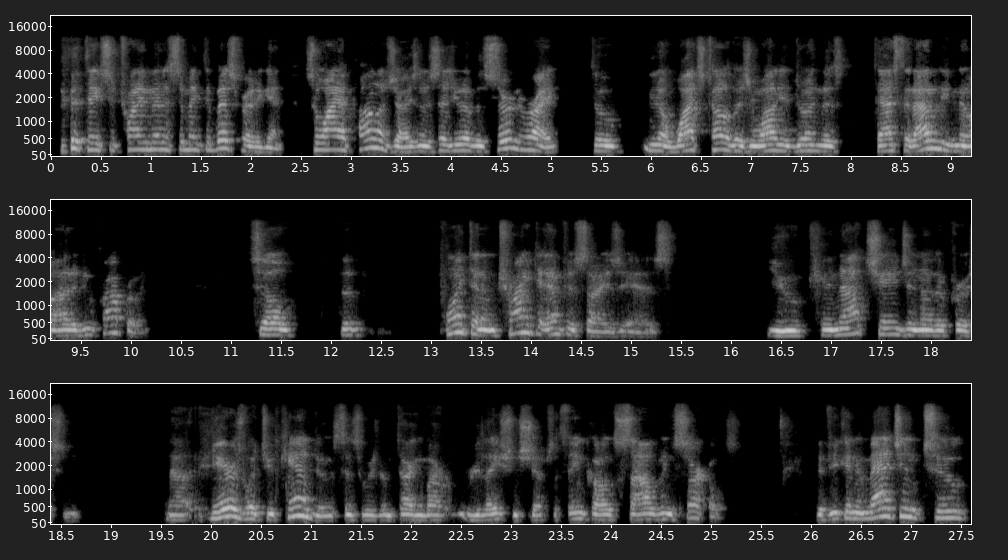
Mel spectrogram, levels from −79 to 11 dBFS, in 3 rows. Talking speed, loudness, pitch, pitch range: 165 wpm, -22 LUFS, 185 Hz, 155-240 Hz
